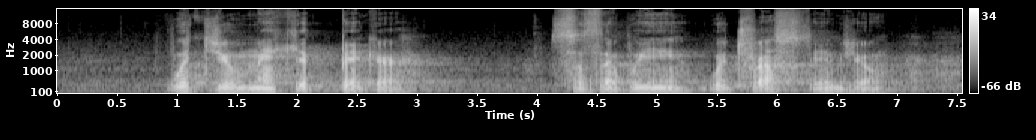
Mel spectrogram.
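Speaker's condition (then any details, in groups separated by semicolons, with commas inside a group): ALS; onset with tiredness and clumsiness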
